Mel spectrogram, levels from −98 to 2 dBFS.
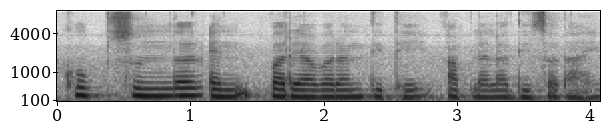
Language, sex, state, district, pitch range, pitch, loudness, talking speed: Marathi, female, Maharashtra, Pune, 175-200 Hz, 180 Hz, -15 LUFS, 115 wpm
